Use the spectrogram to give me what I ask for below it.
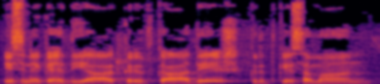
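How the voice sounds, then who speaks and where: A man's voice: mid-range voice, little pitch movement, unhurried, warm tone. A man teaching Sanskrit grammar, explaining step by step and quizzing his students with questions. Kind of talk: classroom lecture.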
